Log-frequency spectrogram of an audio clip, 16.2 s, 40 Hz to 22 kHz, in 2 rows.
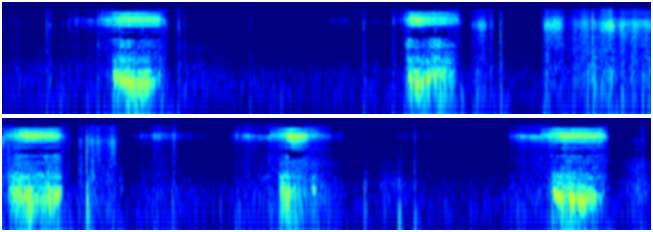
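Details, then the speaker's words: Snoring in a sleeping female West Highland White Terrier: soft, hissy snoring breaths about every three to four seconds, roughly 18 a minute, with quiet gaps between. "A snoring Westie."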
